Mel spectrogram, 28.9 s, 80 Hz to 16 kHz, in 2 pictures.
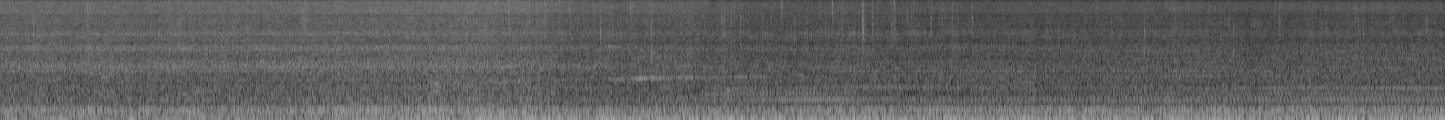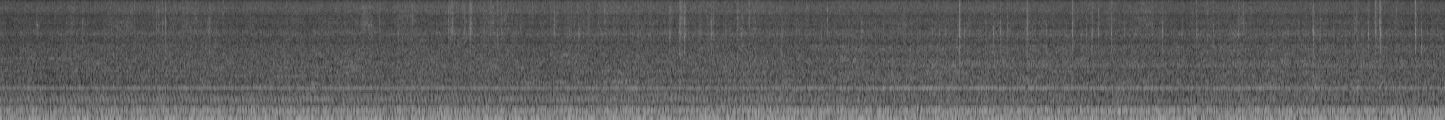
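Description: Boeing 737-700's CFM56-7B turbofan engines, heard from the cabin over the wing, spooling up to takeoff thrust: several whines rise a few seconds in and then hold steady over a heavy low rumble as the aircraft accelerates down the runway.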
